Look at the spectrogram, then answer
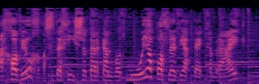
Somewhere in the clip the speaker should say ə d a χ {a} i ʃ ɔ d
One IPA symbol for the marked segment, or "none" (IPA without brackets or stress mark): i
